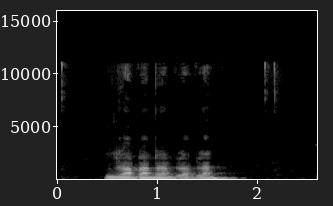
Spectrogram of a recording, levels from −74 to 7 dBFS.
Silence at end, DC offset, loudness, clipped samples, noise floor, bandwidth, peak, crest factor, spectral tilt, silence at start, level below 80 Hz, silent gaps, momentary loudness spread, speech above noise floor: 0.8 s; under 0.1%; -25 LUFS; under 0.1%; -51 dBFS; 11.5 kHz; -12 dBFS; 16 dB; -8 dB/octave; 0.5 s; -58 dBFS; none; 22 LU; 27 dB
